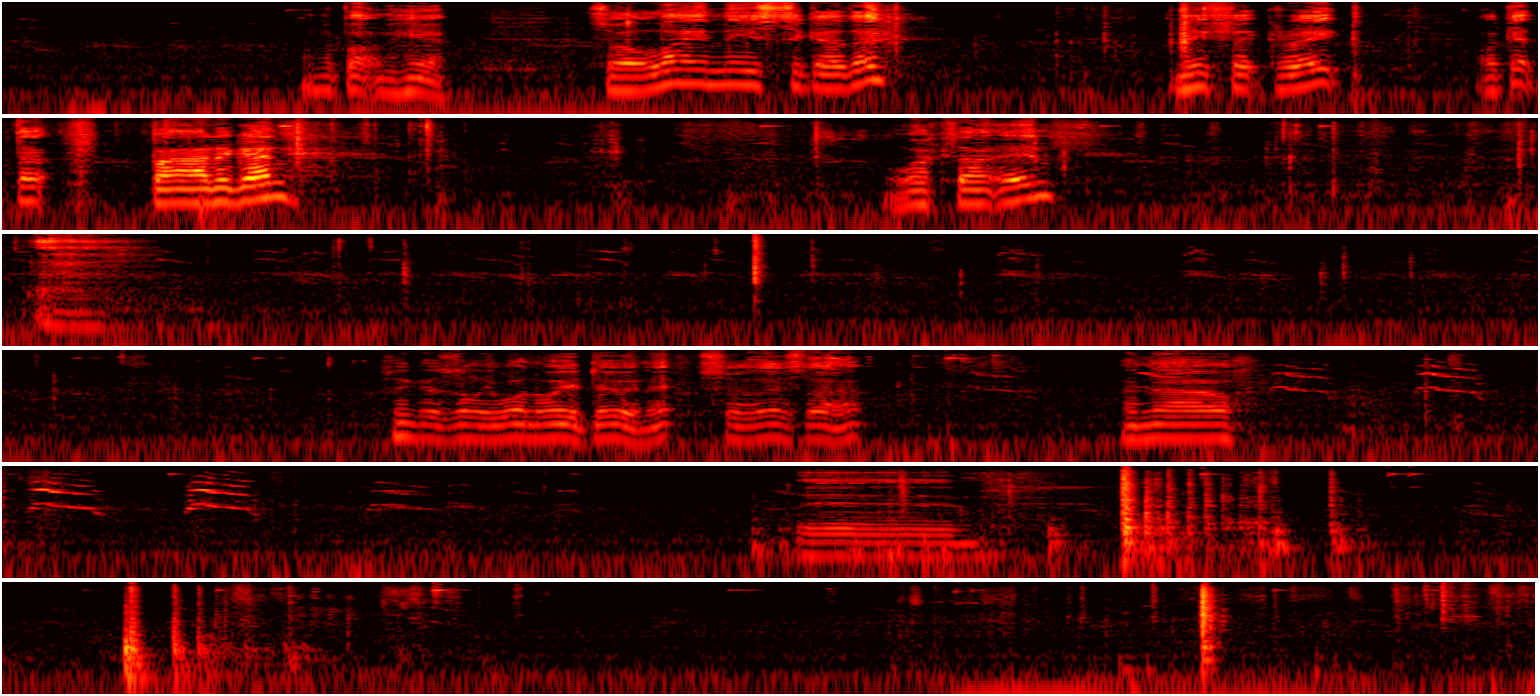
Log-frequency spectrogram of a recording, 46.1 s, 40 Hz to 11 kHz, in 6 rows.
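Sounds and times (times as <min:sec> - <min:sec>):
plastic panels clicking and knocking: 0:36.0 - 0:37.6.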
